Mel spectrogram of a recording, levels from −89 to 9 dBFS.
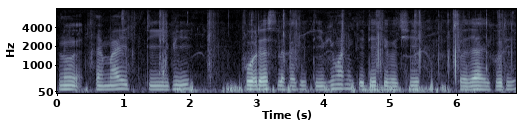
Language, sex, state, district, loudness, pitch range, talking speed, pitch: Odia, male, Odisha, Sambalpur, -24 LUFS, 125-140 Hz, 95 wpm, 135 Hz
